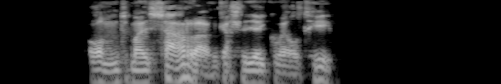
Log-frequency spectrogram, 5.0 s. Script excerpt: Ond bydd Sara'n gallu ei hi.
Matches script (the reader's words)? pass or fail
fail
